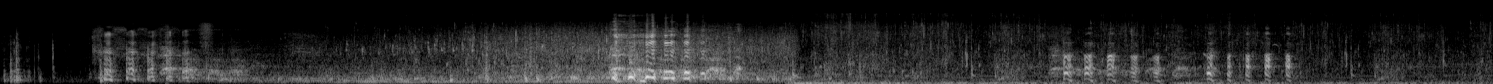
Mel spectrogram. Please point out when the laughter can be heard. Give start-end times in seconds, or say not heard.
0.9-2.1, 6.1-7.1, 10.5-12.9.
